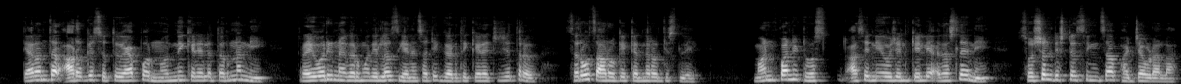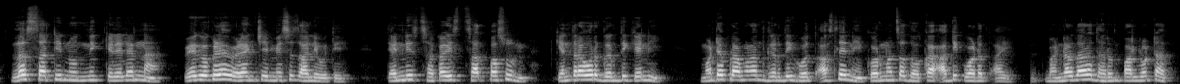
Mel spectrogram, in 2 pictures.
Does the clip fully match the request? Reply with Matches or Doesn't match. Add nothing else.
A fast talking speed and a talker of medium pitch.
Matches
